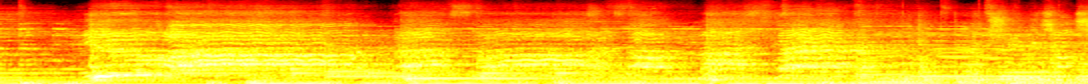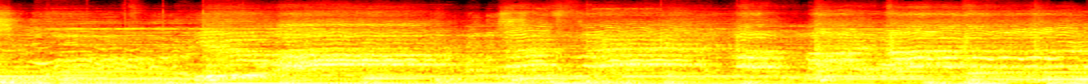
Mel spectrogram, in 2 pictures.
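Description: Gospel choir singing into microphones over keyboard accompaniment, the voices holding long wavering notes. A new sung phrase swells up about half a second in and again near ten seconds.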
